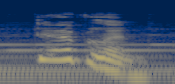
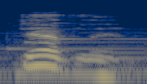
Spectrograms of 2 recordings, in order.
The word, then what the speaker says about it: Devlin: Develin, said he. Dev what? I gasped. Lynn, said he. Develin.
